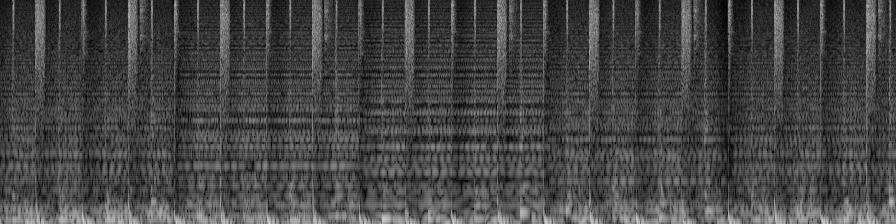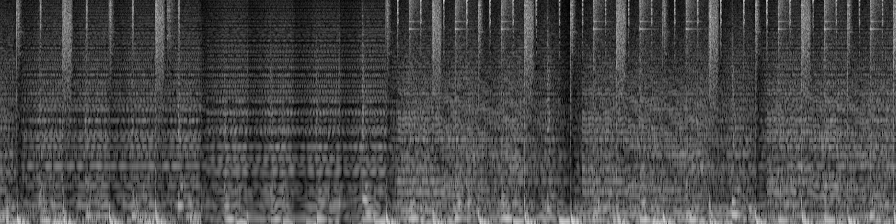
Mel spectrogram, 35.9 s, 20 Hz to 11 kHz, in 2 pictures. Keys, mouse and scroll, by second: 2.5-3.5 drag, 3.5 middle click, 4.0 click, 5.6-6.7 middle drag, 6.7 Tab, 7.0 middle click, 7.9 alt+a, 8.5-9.9 middle drag, 9.9-13.1 drag, 13.6-14.7 drag, 14.7-20.2 middle drag, 22.8-24.4 middle drag, 24.4-24.9 scroll up 1, 24.9-28.0 middle drag, 28.0-29.9 drag, 29.9 scroll up 1, 30.0-31.1 middle drag, 31.1-31.9 drag, 31.9-32.3 scroll up 1, 32.3-33.0 middle drag, 33.0-33.5 scroll up 1, 33.5 scroll down 1, 33.7-35.1 middle drag, 35.1 scroll down 2, 35.3-35.8 middle drag.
